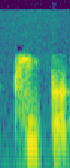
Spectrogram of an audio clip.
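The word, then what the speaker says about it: Pieper: the basis of culture that's peeper because it's spelled Pei p r looks like Piper but it's really peeper in German and uh he shows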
